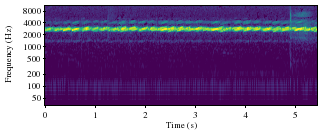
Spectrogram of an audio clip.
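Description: spring peeper frog calling

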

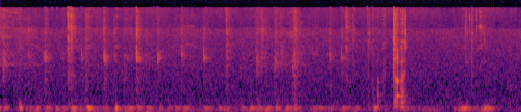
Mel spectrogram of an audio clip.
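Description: computer keyboard typing

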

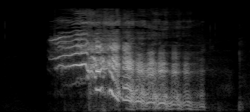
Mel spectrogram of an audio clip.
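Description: horse neighing

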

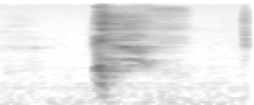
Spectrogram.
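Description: coughing

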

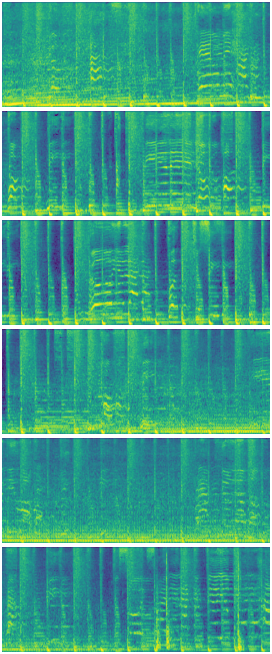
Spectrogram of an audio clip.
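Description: car driving

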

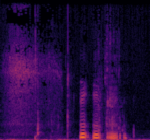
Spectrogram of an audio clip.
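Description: drinking water

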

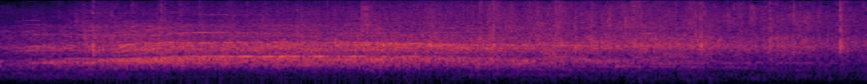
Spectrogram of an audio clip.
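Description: audience clapping

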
